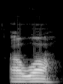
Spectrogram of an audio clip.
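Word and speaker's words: awak: ठीक है उसके बाद अवा यह जो के है यह साइलेंट है यहां पे अवा तुम खाली अवाक नहीं बोलेंगे हम अवा बोलेंगे अवा तुम ठीक है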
